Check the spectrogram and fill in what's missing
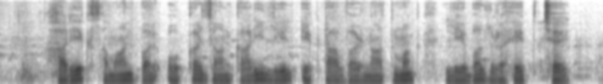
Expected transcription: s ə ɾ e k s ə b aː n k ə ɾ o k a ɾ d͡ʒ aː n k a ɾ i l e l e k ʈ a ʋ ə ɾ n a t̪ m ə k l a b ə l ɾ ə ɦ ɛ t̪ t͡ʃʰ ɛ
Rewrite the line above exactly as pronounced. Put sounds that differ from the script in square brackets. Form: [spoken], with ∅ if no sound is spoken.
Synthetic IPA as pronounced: [h] ə ɾ e k s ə [m] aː n [p] ə ɾ o k [ə] ɾ d͡ʒ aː n k a ɾ i l e l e k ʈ a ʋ ə ɾ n a t̪ m ə k l [e] b ə l ɾ ə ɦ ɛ t̪ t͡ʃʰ ɛ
